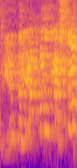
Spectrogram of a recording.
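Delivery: high, loud mock-scolding mom; comic shriek of a telling-off mother. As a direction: shout it like mom catching her kid out. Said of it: "엄마가 뭐라 그래?".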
